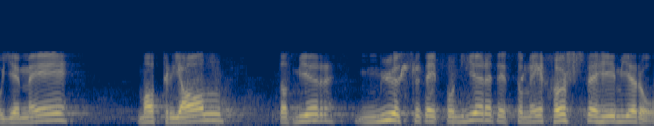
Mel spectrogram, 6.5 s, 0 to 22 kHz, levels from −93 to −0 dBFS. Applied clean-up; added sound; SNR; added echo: neural separator model SepFormer DNS4.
